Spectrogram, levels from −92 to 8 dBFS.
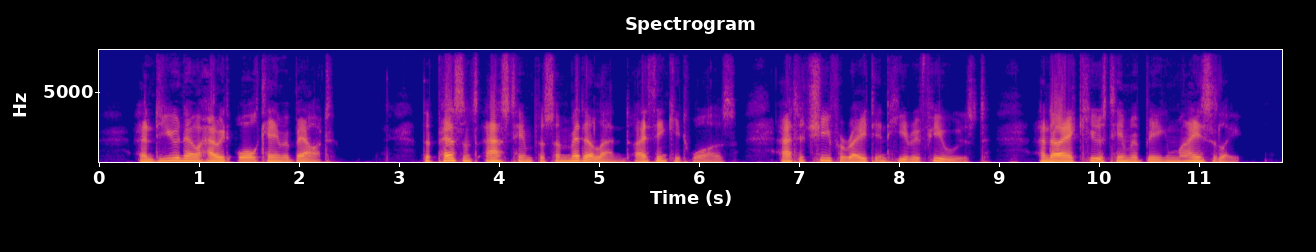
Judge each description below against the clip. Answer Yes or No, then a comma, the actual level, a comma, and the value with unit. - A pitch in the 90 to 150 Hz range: Yes, low, 135 Hz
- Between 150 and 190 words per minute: Yes, average, 170 wpm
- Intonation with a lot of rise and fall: No, average, 3.1 semitones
